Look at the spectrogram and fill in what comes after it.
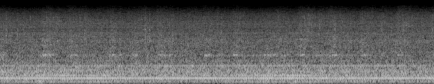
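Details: Pool Polaris booster pump catching prime with air in the line after solar heater drained: loud steady hum with harsh hissing rush and vibration as it pulls air; cavitation until air clears.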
